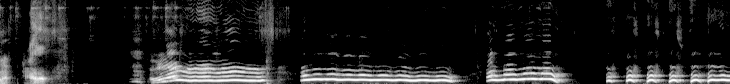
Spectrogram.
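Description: A dog howling: a rising howl about two seconds in, then two more long, wavering howls, and near the end a run of short whimpering yelps, about three a second.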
